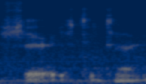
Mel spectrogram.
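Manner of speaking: soft, unvoiced, mocking whisper.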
